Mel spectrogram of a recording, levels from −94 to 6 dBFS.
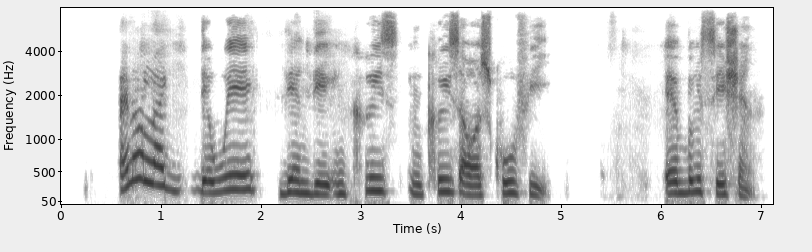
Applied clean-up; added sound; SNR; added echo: neural mask model Resemble Enhance denoiser.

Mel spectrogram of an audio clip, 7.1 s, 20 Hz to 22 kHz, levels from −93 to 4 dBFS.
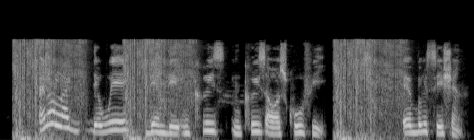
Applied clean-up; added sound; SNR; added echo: none; Tearing; 8 dB; none.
